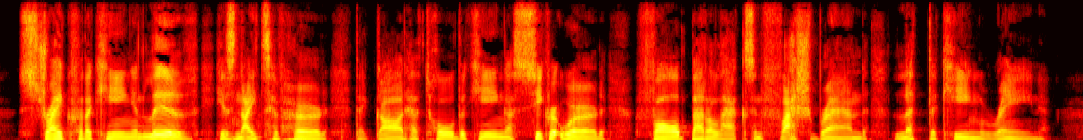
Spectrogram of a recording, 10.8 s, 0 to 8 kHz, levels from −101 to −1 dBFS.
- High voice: No, low, 115 Hz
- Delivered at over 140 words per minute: Yes, average, 160 wpm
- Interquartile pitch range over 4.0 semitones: Yes, average, 4.7 semitones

